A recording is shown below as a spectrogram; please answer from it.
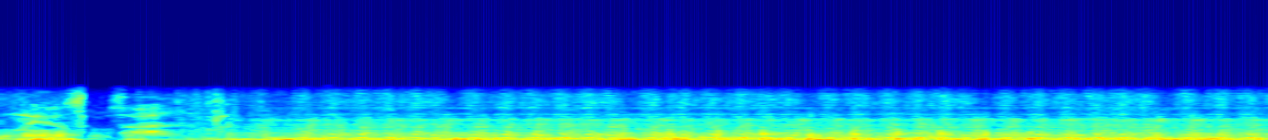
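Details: Nissan Z long crank no-start using brake cleaner as starting fluid: brief start-up bursts, then steady uneven churning with loose irregular pulses, never catching; owner suspects unplugged cold start valve, not confirmed.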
